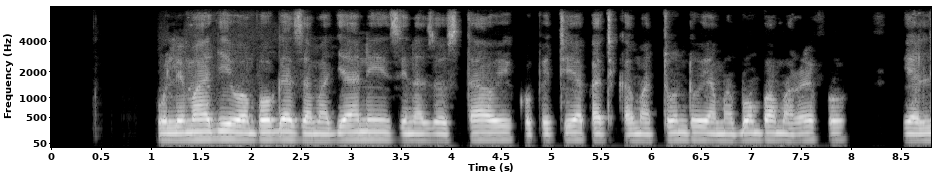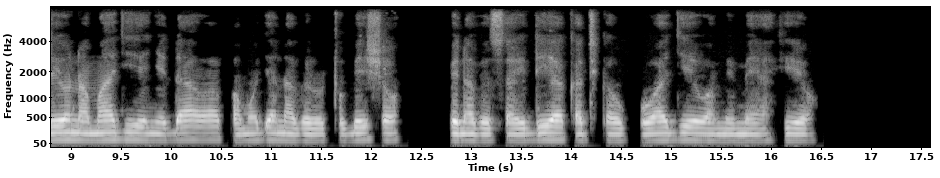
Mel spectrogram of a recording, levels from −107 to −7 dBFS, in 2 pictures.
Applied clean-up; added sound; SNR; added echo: none; none; none; none.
